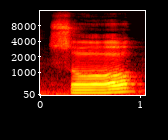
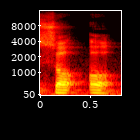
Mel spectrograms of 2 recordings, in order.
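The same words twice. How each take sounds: First: So said smoothly with no break in the throat; plain So, no catch in the middle; So, wrongly without the glottal stop. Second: So-o split by a glottal stop. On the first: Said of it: "Not correct". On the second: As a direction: catch the air in the throat mid so-o. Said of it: "The correct is". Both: Shown as a demonstration.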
